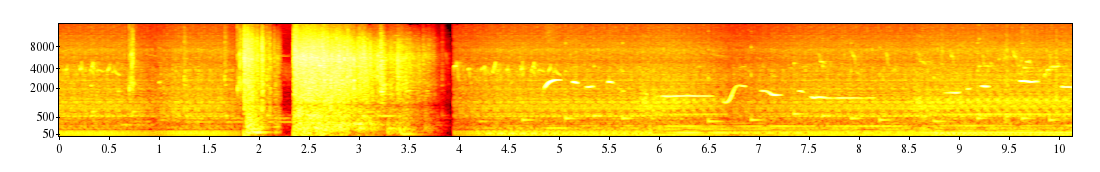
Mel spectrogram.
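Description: Background music; about two seconds in, a loud crash sound effect cuts in and dies away over about a second and a half to a moment of silence, then the music resumes.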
